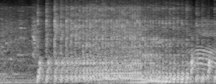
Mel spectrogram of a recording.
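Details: Yamaha Xeon scooter just after its engine block was reinstalled: catches and settles at once into a quick, busy idle with no knocks or rattles; oil circulating properly, running well.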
